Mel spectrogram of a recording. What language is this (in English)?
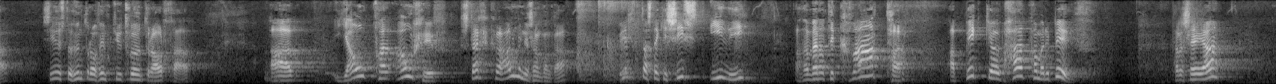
Icelandic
